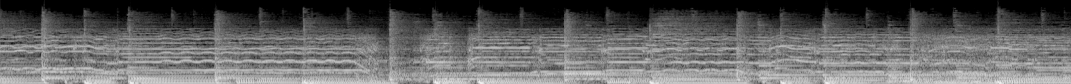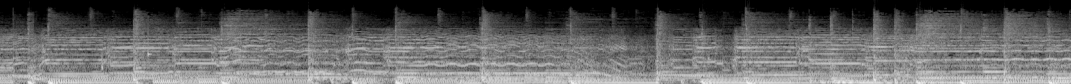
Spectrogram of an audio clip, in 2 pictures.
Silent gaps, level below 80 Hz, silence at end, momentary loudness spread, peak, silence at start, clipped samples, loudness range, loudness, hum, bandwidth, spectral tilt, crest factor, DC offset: none; -16 dBFS; 0 s; 3 LU; 0 dBFS; 0 s; 0.5%; 2 LU; -11 LUFS; none; 14.5 kHz; -6 dB/octave; 10 dB; under 0.1%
